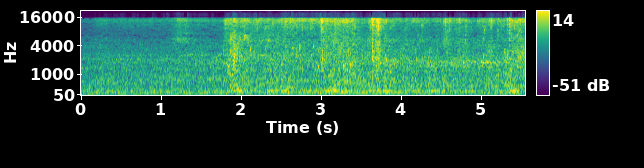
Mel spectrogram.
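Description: Tap water runs while things are rinsed under it, a steady hiss that grows louder with bursts of splashing partway through.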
